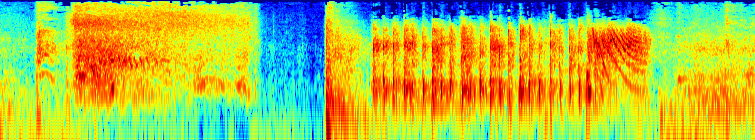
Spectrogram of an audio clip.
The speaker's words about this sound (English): Well, it's the sniffing at the beginning that gives it away. Is it the disgraced athlete Ben Johnson coming out of retirement to reclaim the land speed record?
